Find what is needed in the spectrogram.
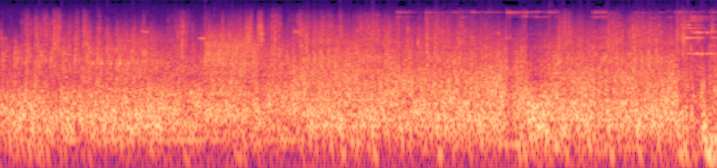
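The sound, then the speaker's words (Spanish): Rifle gunfire in an audio drama war scene at a river crossing, a dense, relentless rattle of loud shots that fills the whole stretch without pause. “Recargan apresuradamente y disparan al otro lado del río.”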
